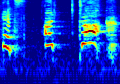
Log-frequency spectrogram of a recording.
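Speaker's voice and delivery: high, slow, amazed; surprised reveal. A narrator's reading. Reader showing the duck to children, high amazed squeal.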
